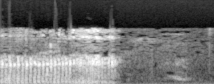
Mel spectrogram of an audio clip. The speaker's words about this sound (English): Snoring? Who's snoring? I'm not snoring. It's that darn kid, that's who it is.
